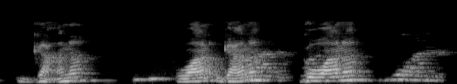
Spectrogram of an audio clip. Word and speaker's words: guano: correctly ghana one ghana gowana one that's like iguano without the i right right guana from chile now iguana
